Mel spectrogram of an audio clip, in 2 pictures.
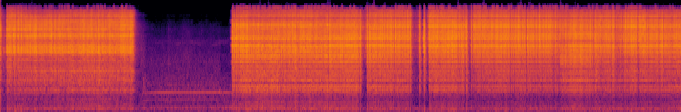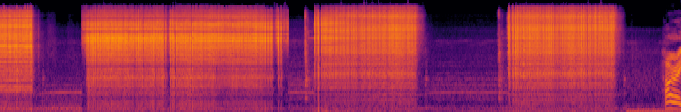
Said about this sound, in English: I have to weld that to this because this will pull through that.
